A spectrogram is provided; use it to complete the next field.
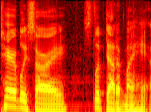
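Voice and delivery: acted, deliberately insincere, dead-straight deadpan delivery. Speaker retells what a man says to a kid by his trunk, retelling a deadpan apology. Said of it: "in a very deadpan way".

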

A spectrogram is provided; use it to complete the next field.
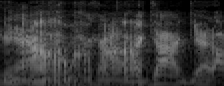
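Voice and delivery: raspy, creaky voice, throat sounding cigarette-worn. Describing how a man talks, the speaker does a Madame Mortimer impression. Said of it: "He talks like".

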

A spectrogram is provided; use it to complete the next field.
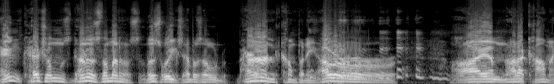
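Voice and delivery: put-on old-time politician delivery, long drawn-out "arr". Reading the comic's title again as Nixon might: Nixon voice. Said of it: "maybe Nixon could do it".

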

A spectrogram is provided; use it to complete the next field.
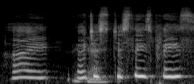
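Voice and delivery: put-on very high sixteen-year-old teenage voice. Role-playing buying a magazine from a pretend cashier, in a 16-year-old voice. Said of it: "I need to make my voice 16-year-old me".

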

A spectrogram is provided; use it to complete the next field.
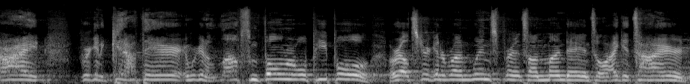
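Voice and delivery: furious, angry coach rant, very high-pitched. Joking about a guilt-trip sermon, imitating an angry football coach at halftime. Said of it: "a football coach at halftime who's really angry".

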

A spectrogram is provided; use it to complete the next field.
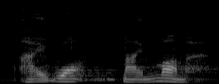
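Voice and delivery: very quiet, close, hushed half-whisper. Narrator reads Michael speaking into the narrator's ear: half-whispering. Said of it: "as he whispered in my ear".

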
